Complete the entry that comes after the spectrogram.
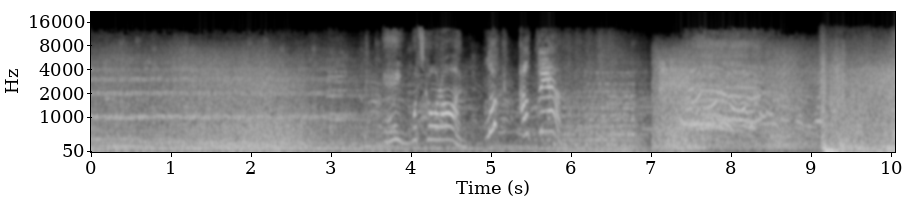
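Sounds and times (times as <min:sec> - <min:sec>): deep booming splash: 0:08.5 - 0:10.0.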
